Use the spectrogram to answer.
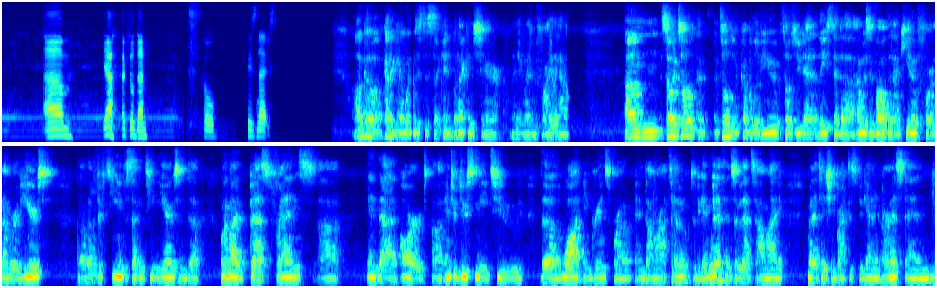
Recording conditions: video call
